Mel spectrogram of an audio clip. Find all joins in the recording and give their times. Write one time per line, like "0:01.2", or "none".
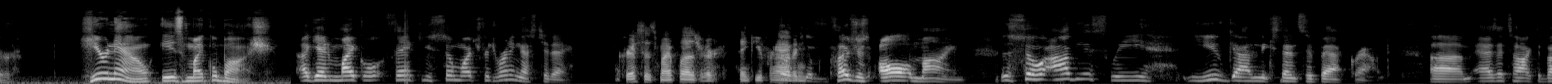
0:08.0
